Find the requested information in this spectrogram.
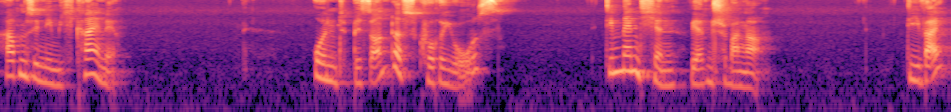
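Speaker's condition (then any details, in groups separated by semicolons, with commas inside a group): No condition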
